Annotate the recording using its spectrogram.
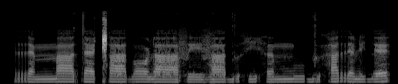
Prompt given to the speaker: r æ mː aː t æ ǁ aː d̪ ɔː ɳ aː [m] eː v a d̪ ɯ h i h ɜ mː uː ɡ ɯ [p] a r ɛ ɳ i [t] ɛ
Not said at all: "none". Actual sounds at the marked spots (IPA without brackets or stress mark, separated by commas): f, h, d̪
